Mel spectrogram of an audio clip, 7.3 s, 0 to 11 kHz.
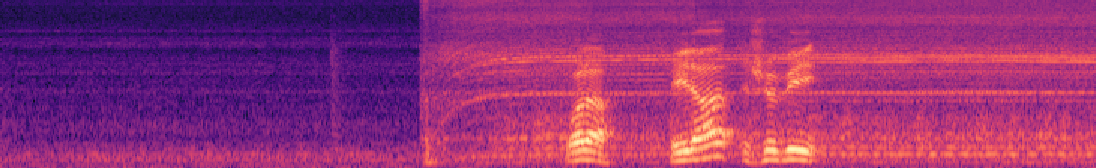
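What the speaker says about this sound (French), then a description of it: "Alors, je vais essayer d'activer les moteurs." The motors of a Holystone HS430 drone spin up partway through, a sudden high buzzing whine that holds steady and close while someone speaks in short phrases over it.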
